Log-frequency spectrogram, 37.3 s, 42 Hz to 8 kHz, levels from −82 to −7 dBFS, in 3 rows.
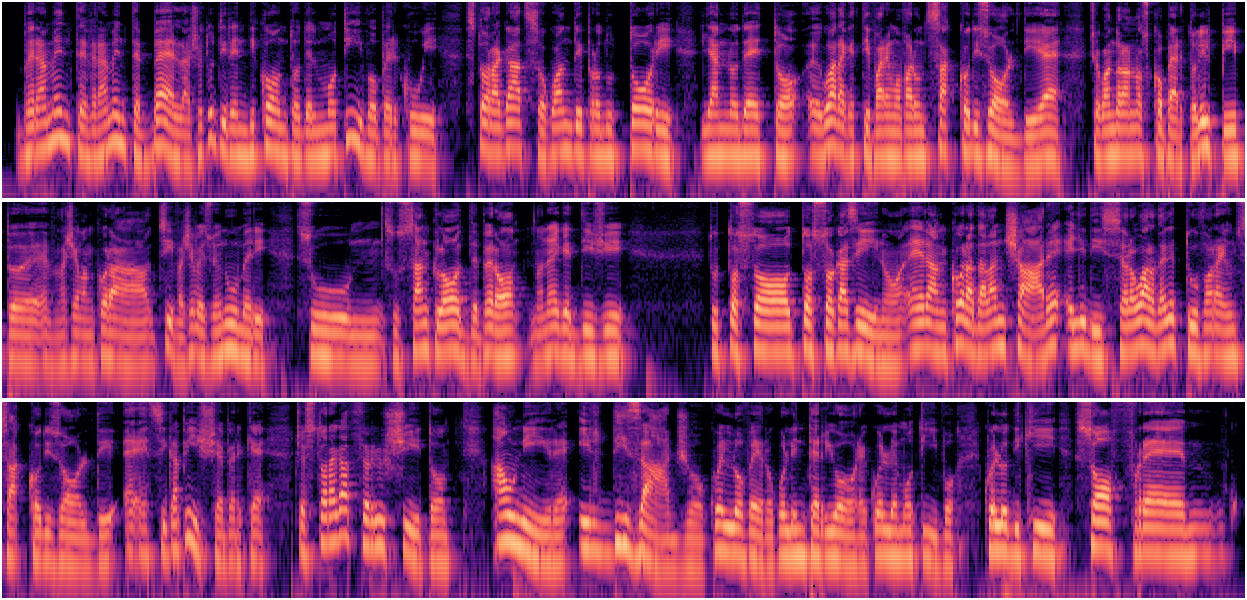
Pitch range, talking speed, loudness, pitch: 120-145 Hz, 155 wpm, -24 LUFS, 130 Hz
